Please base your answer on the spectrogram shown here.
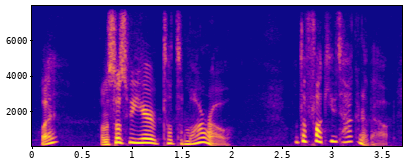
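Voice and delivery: retold disbelief. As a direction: rattle it off in shocked disbelief. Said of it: "And I was like".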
